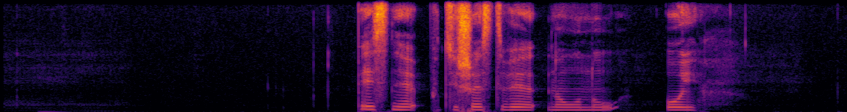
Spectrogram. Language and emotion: Russian, neutral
